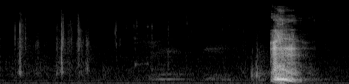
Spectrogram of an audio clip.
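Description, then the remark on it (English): A single loud, harsh cough or throat clearing bursts out over a microphone near the end, preceded by quiet clicks and faint shuffling sounds. “I've been coughing over this mic.”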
